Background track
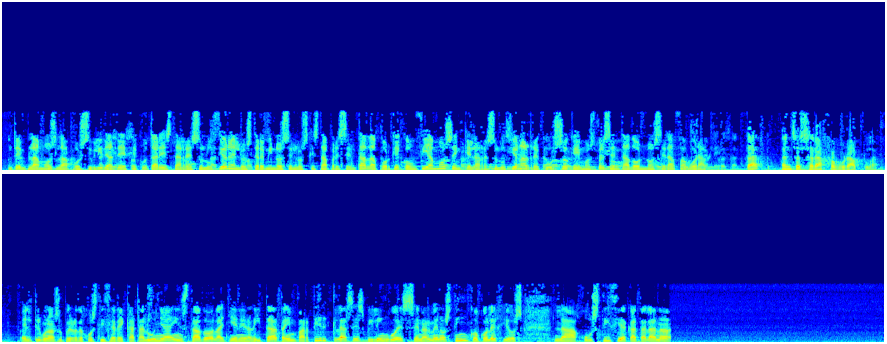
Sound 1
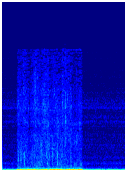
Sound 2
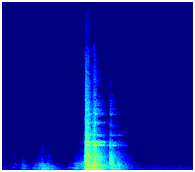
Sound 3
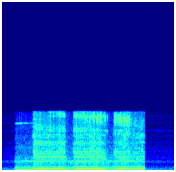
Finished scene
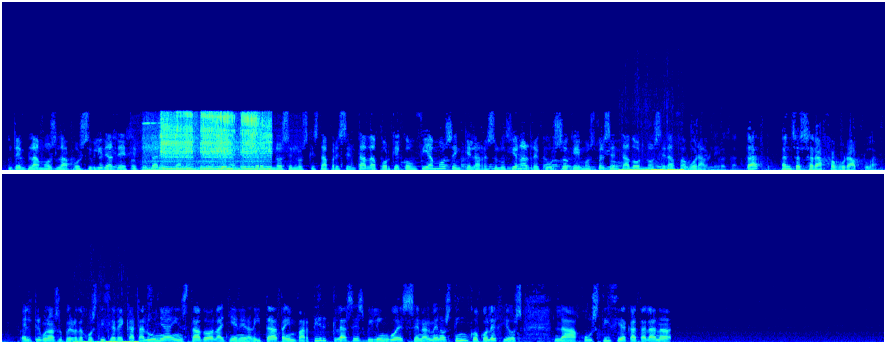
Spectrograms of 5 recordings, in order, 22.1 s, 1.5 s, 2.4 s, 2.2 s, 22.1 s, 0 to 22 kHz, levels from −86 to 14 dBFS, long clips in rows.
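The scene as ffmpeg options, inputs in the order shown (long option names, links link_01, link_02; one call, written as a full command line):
ffmpeg -i bed.wav -i cue0.wav -i cue1.wav -i cue2.wav -filter_complex "[1:a]asplit=2[link_01][link_02];[0:a]volume=-19dB[link_03];[3:a]highshelf=frequency=2100:width_type=q:width=1.5:gain=10.5[link_04];[link_01]aeval=exprs='if(lt(val(0),0),0.708*val(0),val(0))':channel_layout=same[link_05];[link_04]atrim=end=2.15,asetpts=PTS-STARTPTS,volume=-9dB,afade=type=in:duration=0.004:curve=hsin,afade=type=out:start_time=2.146:duration=0.004:curve=hsin,adelay=1590[link_06];[link_05]atrim=end=1.54,asetpts=PTS-STARTPTS,volume=-11dB,afade=type=in:duration=0.05,afade=type=out:start_time=1.49:duration=0.05,adelay=7520[link_07];[link_02]atrim=end=1.54,asetpts=PTS-STARTPTS,volume=-16.5dB,afade=type=in:duration=0.004:curve=hsin,afade=type=out:start_time=1.536:duration=0.004:curve=hsin,adelay=11740[link_08];[link_03][link_06][link_07][link_08]amix=inputs=4:normalize=0" out.wav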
